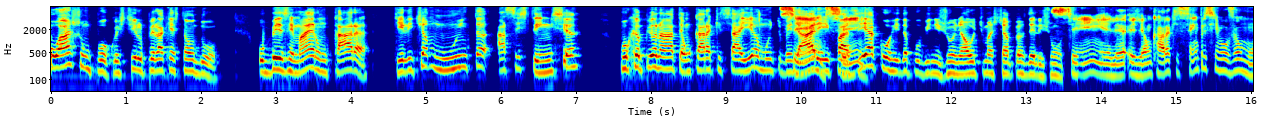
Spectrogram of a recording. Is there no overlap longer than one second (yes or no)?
no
